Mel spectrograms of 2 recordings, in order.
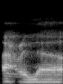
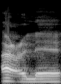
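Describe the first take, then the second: First: The final vowel is a fully open 'a'. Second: The final vowel is tilted slightly toward 'e'. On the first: "ഫത്ഹ്" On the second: "കുറച്ച് ചരിച്ചിട്ട്"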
